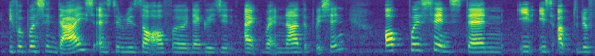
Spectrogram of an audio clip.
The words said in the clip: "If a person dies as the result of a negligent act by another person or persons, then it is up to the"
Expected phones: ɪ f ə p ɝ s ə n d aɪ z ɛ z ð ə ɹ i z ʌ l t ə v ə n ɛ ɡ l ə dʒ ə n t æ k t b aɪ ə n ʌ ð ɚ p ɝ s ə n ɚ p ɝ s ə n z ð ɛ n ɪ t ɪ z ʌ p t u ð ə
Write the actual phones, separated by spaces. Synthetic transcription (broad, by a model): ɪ f ə p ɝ s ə n d aɪ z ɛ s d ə ɹ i z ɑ l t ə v ə n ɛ ɡ l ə dʒ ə n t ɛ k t b aɪ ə n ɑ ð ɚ p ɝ s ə n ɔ p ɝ s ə n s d ɛ n ɪ t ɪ s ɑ p t u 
